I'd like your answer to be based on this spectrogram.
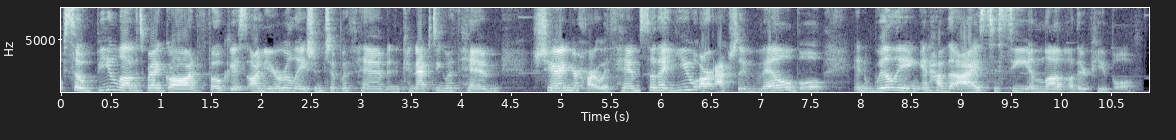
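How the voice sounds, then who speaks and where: A woman with a voice raspy from being sick, talking directly and conversationally as a video blogger giving encouraging faith advice. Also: on the high side, fairly bright tone. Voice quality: raspy from illness. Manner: direct, conversational address to the listener. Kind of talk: scripted-feeling encouraging faith vlog talk to camera. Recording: roomy, echoey sound.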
